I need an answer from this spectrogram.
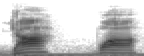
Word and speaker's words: Yahwah: It's called Yahwah Ministries. You spell Yahwah this way, and you can go straight to the website. Spell it Y-A-H, as in Yah, as in saying hallelujah.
